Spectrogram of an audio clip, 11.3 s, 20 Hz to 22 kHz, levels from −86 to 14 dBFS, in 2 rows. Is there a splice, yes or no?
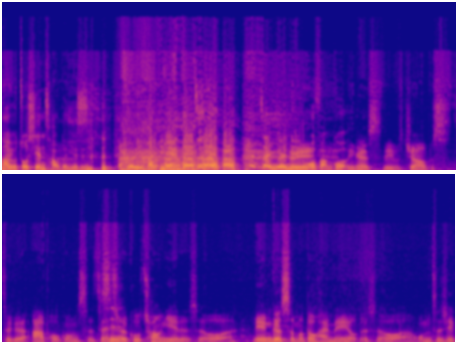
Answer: yes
